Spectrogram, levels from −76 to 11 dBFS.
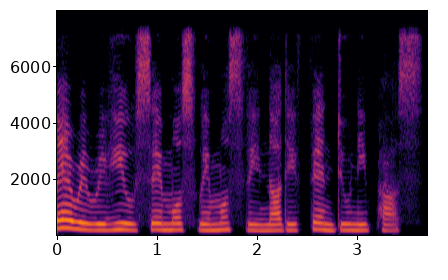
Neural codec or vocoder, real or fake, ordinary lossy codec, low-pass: codec, 16 kHz in and 24 kHz out, 0.4 kbps, LongCat-Audio-Codec, two codebook decoder; fake; none; 7.2 kHz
